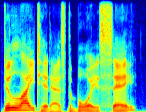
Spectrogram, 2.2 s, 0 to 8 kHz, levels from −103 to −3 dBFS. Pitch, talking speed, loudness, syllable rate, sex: 115 Hz, 135 wpm, -17 LUFS, 3.4 syllables/s, male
